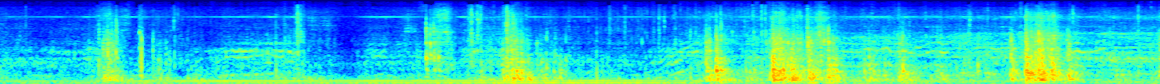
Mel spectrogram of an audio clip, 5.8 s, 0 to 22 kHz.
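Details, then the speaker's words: Element Enduro Bushido 1/10 RC crawler on the trail: steady motor whine with irregular bursts of light plastic clatter over bumps; the loose body shell rattles on its mounts and needs foam underneath. "body's a bit yeah needs a bit of foam under there I didn't notice that actually when I got out of the box but the Enduro sport edition was like oh that is a bit worse that's uh it's not too bad but you can hear it rattling here but it will get a little bit annoying on the trail I can assure you"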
